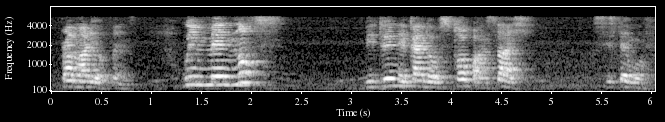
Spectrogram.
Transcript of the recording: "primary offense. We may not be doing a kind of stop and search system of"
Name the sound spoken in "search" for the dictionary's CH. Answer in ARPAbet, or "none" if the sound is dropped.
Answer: SH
